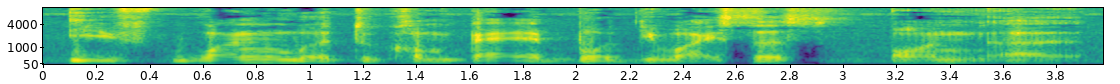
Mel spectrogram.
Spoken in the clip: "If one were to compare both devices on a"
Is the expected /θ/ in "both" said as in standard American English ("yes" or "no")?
no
